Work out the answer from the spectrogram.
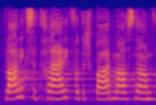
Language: Swiss German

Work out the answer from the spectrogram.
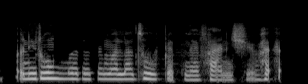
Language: Marathi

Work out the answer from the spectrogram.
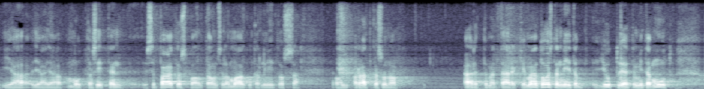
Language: Finnish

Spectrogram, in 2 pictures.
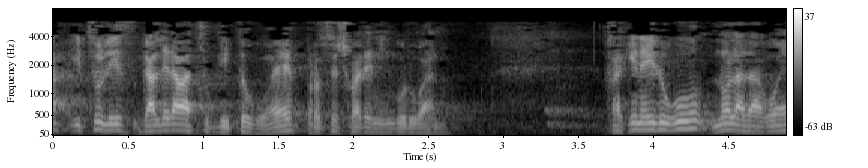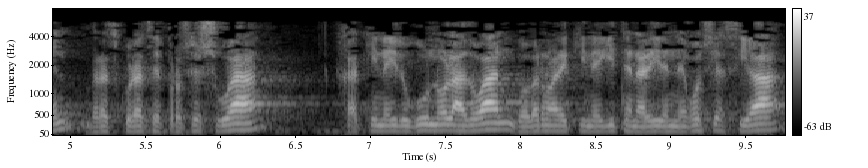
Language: Basque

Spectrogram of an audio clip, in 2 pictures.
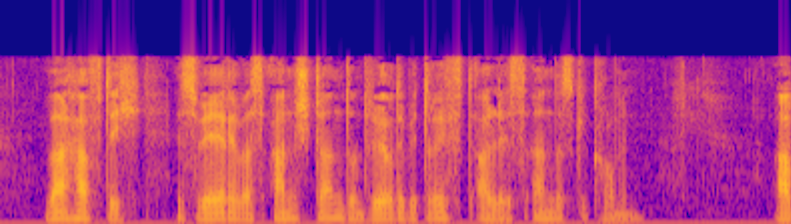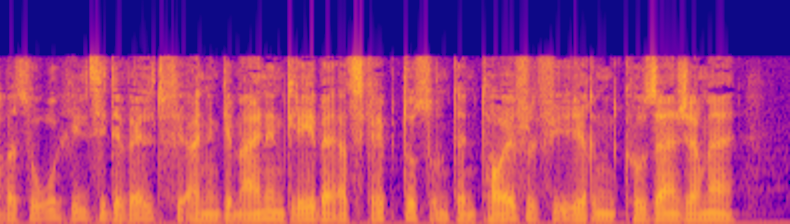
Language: German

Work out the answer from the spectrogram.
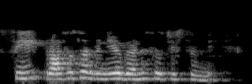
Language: Telugu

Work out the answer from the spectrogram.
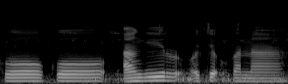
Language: Santali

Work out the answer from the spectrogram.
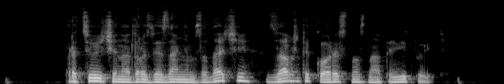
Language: Ukrainian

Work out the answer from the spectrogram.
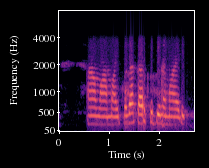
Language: Tamil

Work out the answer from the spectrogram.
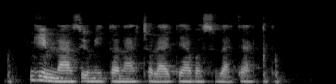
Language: Hungarian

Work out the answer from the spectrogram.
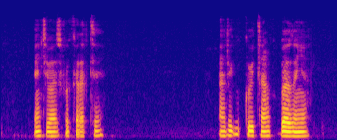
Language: Kinyarwanda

